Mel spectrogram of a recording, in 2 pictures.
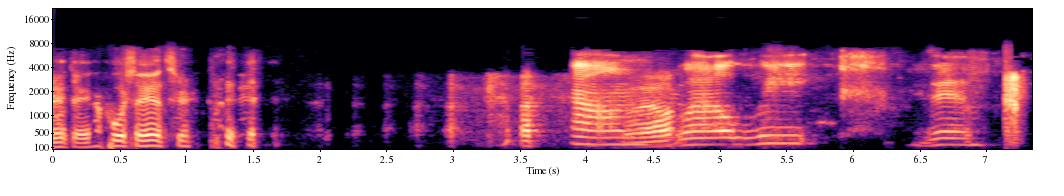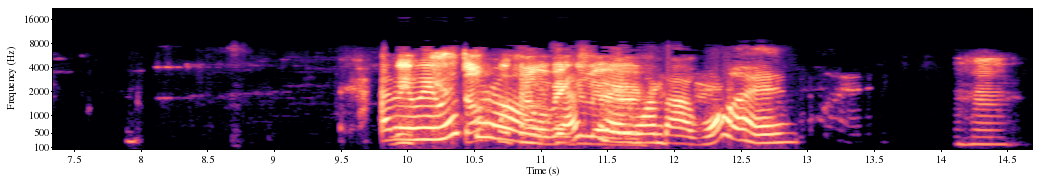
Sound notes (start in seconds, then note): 2.9 laugh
